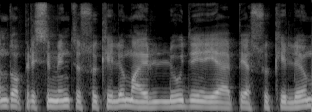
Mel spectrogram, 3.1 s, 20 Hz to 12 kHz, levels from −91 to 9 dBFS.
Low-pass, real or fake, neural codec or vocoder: 10.8 kHz; real; none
